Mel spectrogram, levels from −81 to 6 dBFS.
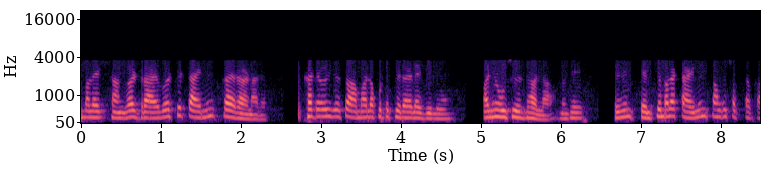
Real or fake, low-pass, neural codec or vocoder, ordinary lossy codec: fake; 3.6 kHz; vocoder, 44.1 kHz, 80 mel bands, Vocos; none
